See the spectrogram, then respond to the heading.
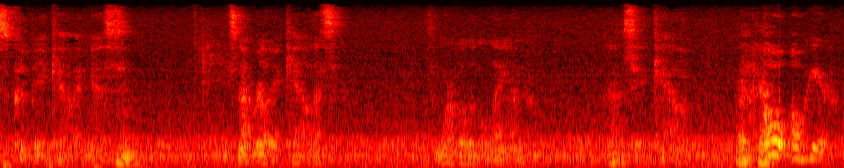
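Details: Female patient with semantic variant primary progressive aphasia who cannot name objects or point to a named object despite recognizing them, failing to understand word meanings; semantic anomia.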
